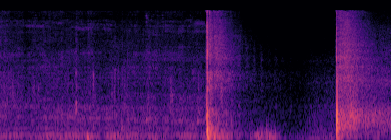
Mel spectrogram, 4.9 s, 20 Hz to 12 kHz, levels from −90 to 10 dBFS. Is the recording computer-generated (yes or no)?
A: no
